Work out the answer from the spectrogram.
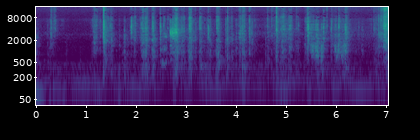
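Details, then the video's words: Sociable mother cat indoors, talking to her kitten and owner: several short, strained meows scattered through the clip, mixed with rustling, clicks and a steady low room hum. "Общительная мама кошка мяукает и разговаривает с своим милым котёнком и хозяйкой"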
